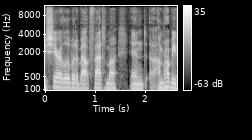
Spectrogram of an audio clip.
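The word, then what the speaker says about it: Fátima: it wrong but uh well it depends if you're if you're in portugal i think you would say it's fatima over here people call it fatima so either way works for me the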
